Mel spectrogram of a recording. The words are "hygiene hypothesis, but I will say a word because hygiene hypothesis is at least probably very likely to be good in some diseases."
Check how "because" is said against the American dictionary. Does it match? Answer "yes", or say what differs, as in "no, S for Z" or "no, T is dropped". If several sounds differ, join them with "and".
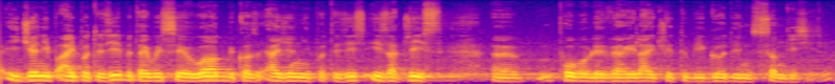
yes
